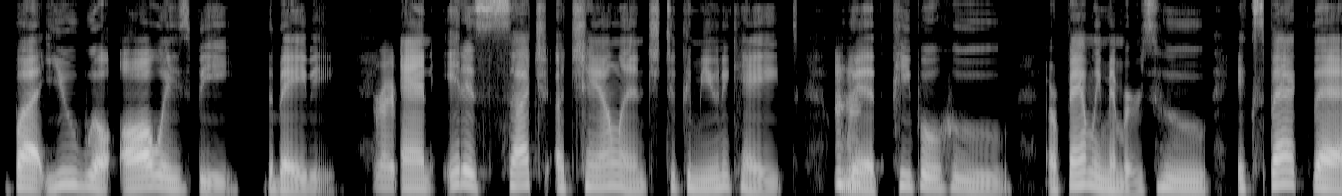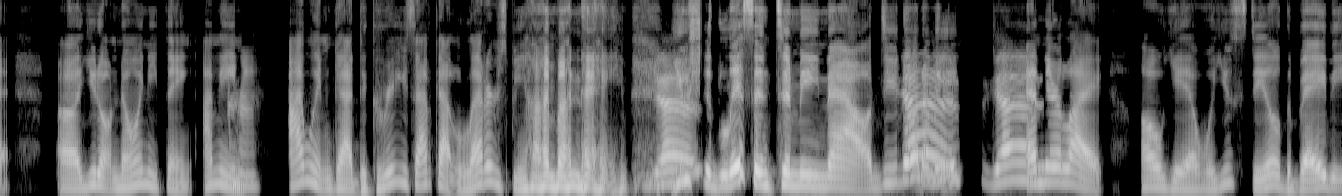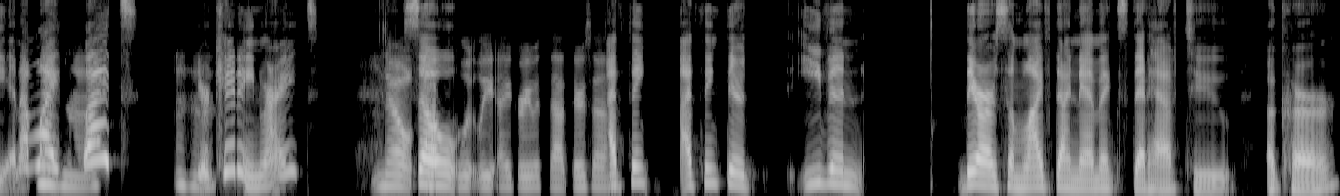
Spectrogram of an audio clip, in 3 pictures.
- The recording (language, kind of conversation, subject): English, unstructured, How do you navigate differing expectations within your family?
- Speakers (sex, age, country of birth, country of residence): female, 25-29, United States, United States; female, 60-64, United States, United States
- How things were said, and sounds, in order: laughing while speaking: "behind my name"; tsk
